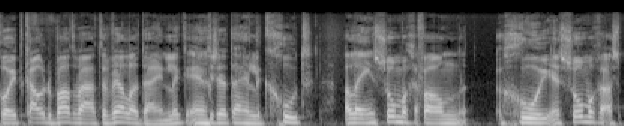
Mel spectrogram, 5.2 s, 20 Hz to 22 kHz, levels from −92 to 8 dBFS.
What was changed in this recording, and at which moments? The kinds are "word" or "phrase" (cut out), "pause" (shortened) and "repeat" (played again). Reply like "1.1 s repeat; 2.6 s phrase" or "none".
1.8 s word; 3.5 s word

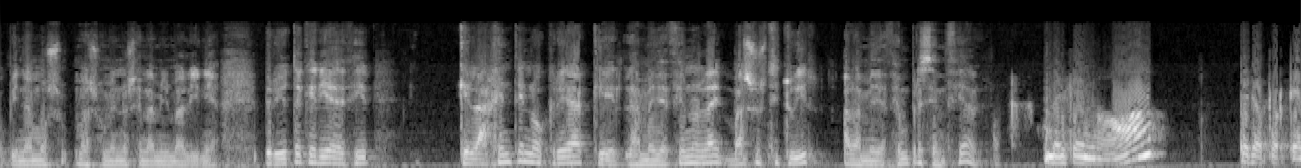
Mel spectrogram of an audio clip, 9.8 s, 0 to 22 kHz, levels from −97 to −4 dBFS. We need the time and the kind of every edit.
none

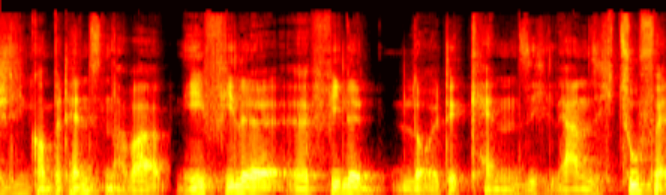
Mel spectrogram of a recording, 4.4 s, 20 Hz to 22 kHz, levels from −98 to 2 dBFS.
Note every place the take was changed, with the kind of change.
1.1 s word

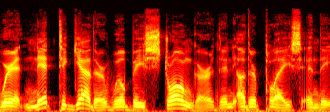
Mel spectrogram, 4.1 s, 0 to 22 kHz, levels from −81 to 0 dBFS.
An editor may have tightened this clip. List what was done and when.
3.0 s word

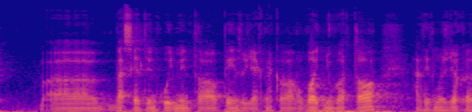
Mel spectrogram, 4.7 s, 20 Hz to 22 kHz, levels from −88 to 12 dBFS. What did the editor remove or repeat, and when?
none

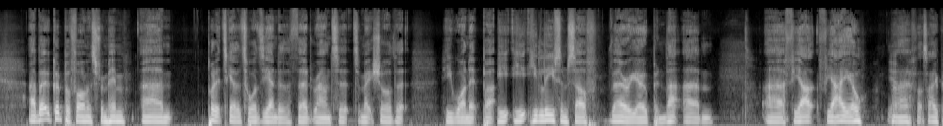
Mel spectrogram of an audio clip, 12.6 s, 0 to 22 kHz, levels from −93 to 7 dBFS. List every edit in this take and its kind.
6.6 s phrase

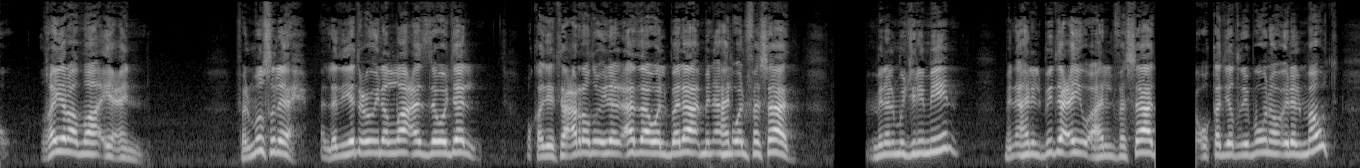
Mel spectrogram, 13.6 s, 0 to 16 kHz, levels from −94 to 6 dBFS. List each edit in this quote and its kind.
3.1 s pause; 7.3 s word

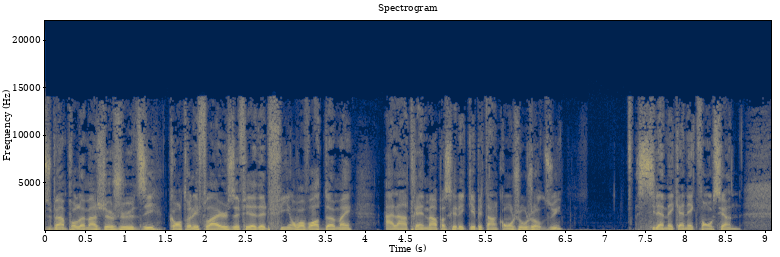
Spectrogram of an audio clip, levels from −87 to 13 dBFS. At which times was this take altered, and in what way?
none

